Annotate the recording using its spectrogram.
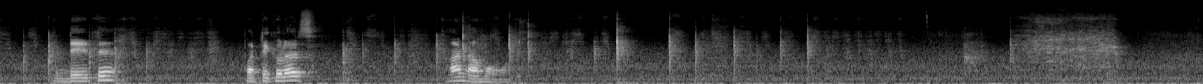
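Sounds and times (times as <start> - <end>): chalk scraping on blackboard: 0.0 - 2.2, 3.4 - 11.3
chalk tapping and scratching: 0.0 - 2.2, 3.4 - 11.3.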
